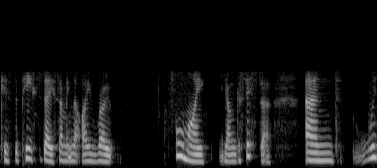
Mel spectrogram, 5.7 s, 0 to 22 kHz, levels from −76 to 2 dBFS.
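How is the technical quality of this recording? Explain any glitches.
There are no glitches to explain in this recording; the G.711 mu-law call path leaves nothing above 4 kHz.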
